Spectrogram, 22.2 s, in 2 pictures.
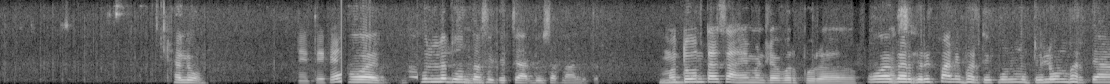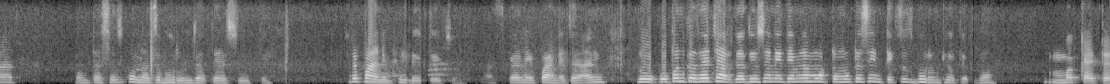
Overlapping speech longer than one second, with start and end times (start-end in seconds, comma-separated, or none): none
